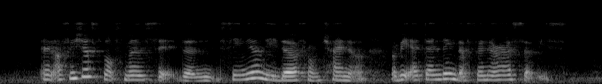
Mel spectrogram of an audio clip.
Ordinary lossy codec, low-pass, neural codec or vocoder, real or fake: Opus, 32 kbps; 7.2 kHz; vocoder, 44.1 kHz, 80 mel bands, Vocos; fake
